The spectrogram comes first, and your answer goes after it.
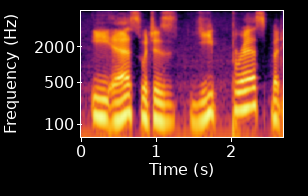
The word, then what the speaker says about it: Ypres: Ypres. It's spelled Ypres, which is Ypres, but it's Ypres.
